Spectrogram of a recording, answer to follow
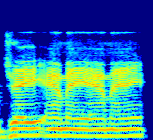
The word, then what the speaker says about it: Jnana: How do you pronounce it? The Yana, the what? Jnana.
